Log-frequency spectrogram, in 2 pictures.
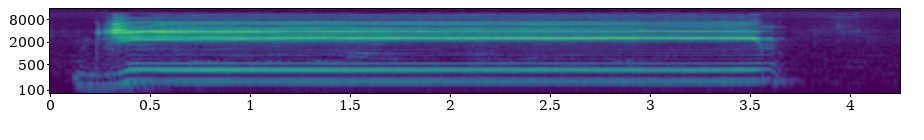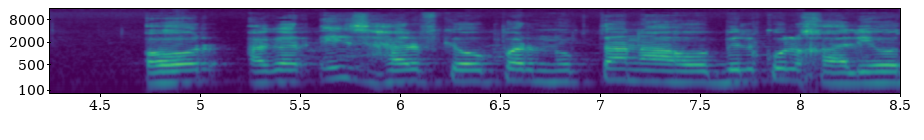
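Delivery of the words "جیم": long held Jeem; letter name drawn out. Shown as a demonstration. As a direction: Jeem stretched very slowly like a recitation. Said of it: "اس کو ہم کیا پڑھیں گے".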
